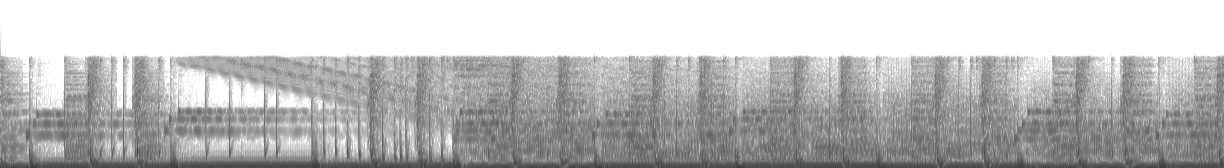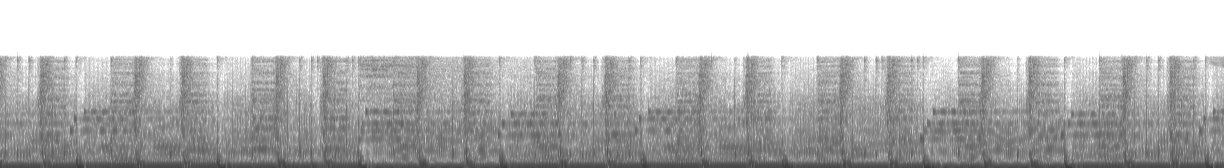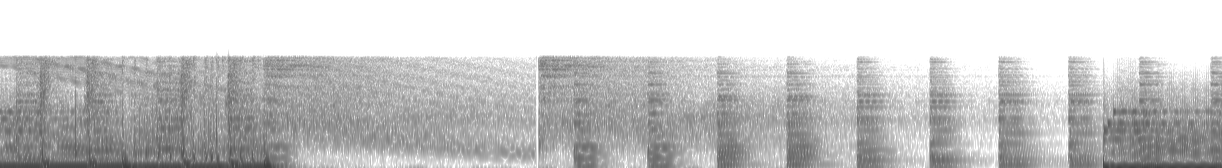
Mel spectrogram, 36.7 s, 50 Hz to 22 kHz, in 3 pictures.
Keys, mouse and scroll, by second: 1.1 click, 4.3-5.3 scroll down 2, 5.3 click, 6.0 scroll down 2, 7.8 scroll up 1, 9.3-9.6 scroll down 2, 10.7 click, 12.4 click, 13.5-16.6 typing, 13.9 middle click, 14.1 middle click, 19.2 click, 20.6 click, 21.3-24.1 typing, 24.5-25.8 scroll up 2, 28.0 click, 28.1 click, 31.2 scroll down 2, 33.8 click.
